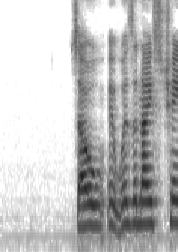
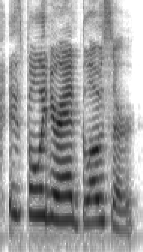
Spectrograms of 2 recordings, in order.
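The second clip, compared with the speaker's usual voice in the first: laughing; 2 semitones higher, 5 dB louder than usual. Acted. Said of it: "Spinner started laughing".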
